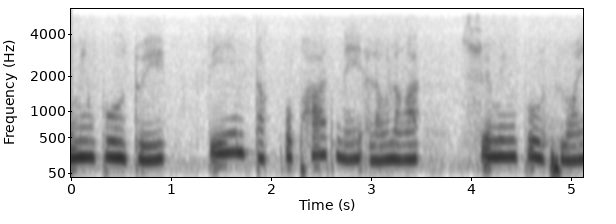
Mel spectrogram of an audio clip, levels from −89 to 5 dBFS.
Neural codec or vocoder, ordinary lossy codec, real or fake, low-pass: none; none; real; 5.4 kHz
